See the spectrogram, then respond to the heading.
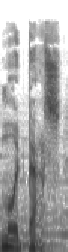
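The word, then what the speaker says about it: מועד: The word in Hebrew that describes exactly what is happening to you this specific Tuesday is moed. Pronounce it with me in a low voice.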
